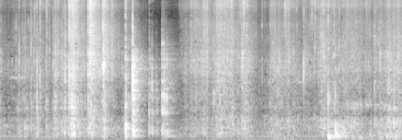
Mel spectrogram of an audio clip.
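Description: Plastic bag of frozen spinach crinkling and rustling as it is handled and emptied into a pot, with sharp crackles, loudest between about one and two and a half seconds in.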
